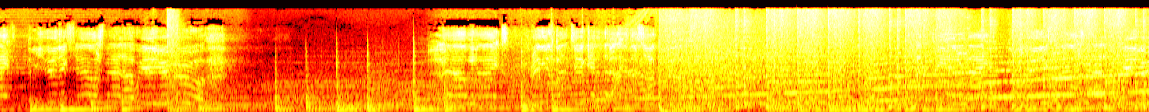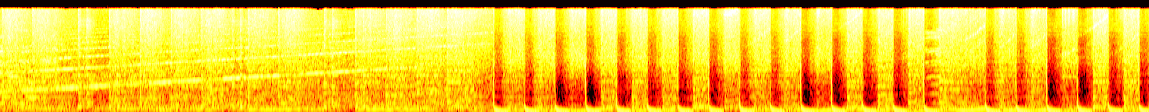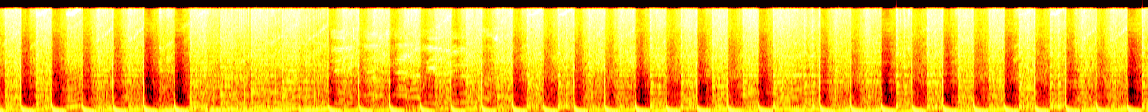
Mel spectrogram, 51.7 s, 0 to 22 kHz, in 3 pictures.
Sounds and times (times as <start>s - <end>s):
Exciting music: 0.0s - 51.6s.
